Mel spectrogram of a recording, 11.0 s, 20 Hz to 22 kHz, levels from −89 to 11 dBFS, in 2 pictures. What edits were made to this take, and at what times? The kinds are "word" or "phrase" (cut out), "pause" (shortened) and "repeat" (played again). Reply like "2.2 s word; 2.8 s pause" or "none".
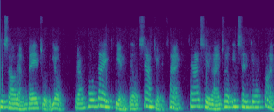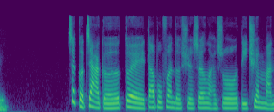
none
